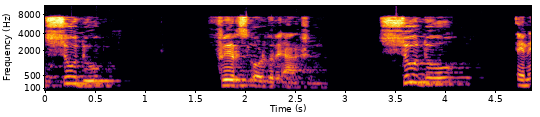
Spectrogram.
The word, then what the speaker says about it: pseudo: krtv this is called pseudo first order pair this is spelled as pseudo to do some teachers or something soon as they say pseudo the P here is silent this is called pseudo first order reaction pseudo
